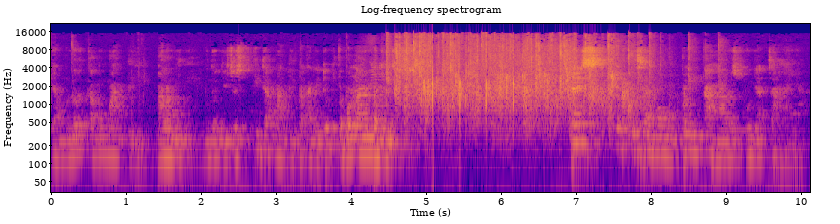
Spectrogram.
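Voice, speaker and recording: A man preaching a lively, colloquial charismatic sermon to a congregation, teasing and exhorting them. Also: medium pitch, normal speed, crowd noise. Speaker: evangelist. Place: prayer meeting hall. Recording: echoey hall, mic far off, faint noise.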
